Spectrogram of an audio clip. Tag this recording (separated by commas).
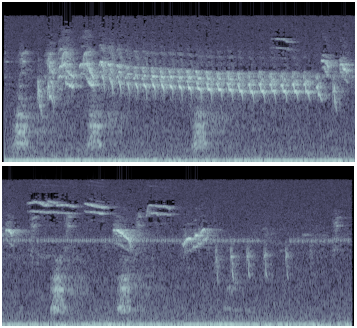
Wild animals, Dog, Bird, Animal, pets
